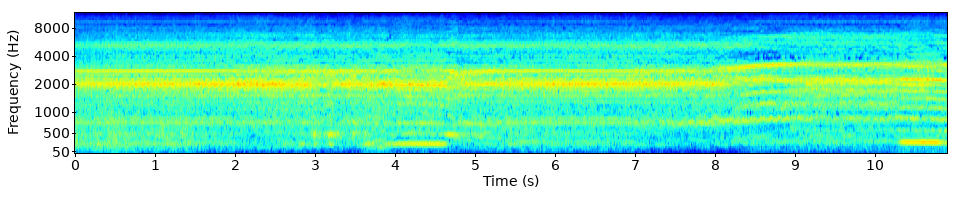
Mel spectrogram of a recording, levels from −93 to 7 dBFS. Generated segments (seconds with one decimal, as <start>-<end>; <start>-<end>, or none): 2.0-5.4; 7.0-10.9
